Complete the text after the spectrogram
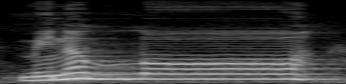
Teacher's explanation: اللہ کے نام سے پہلے زبر ہے، پور پڑھنا ہے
